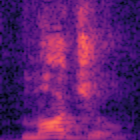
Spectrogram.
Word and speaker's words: module: Essa palavra aqui que é super interessante, esse módulo aqui, que se escreve como module, eles pronunciam lá como module, module.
